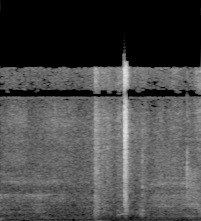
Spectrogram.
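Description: Faint handling noise, with a short, light click a little over a second in.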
